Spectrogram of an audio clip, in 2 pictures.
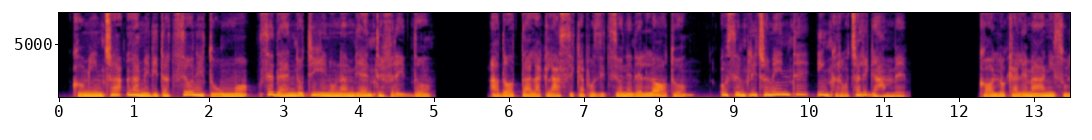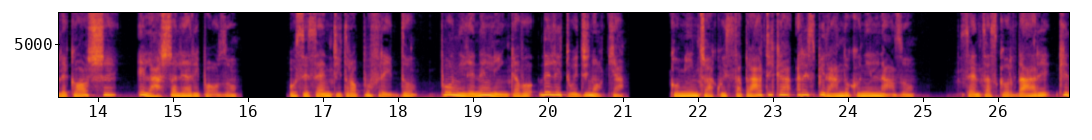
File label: female, Italian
